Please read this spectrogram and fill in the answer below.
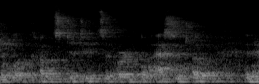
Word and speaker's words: asymptote: what constitutes a vertical asymptote and how we locate them, but I just want to quickly show you what they look like. A vertical asymptote, there's a P in there that's hard to pronounce, is an imaginary vertical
